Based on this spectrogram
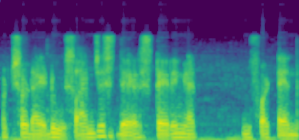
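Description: A man with an Indian accent talks at a fairly quick pace. His pitch is medium and his intonation fairly even. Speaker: law student guest. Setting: video call.

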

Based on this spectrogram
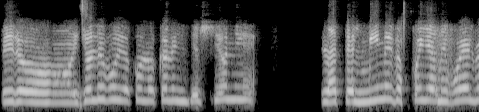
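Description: Speaking in a Chilean accent, a woman has a high pitch with ordinary variation. Her pace is moderate. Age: old. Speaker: church member. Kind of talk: casual chat.

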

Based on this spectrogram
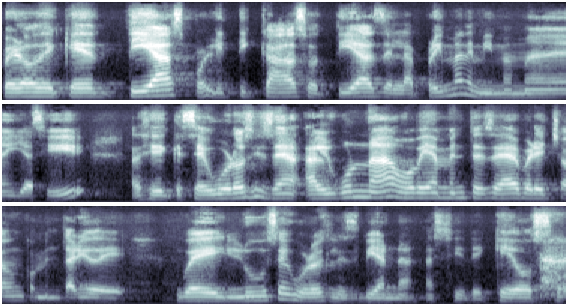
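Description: In a very deep, low pitch, a woman speaks with a Mexican accent at a moderate pace and with ordinary pitch variation, on a very clean recording with a silent background. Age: 20s. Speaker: podcast co-host. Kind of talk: casual chat.

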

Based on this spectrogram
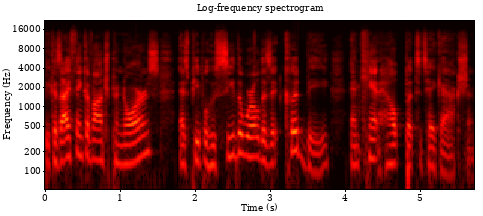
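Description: A man with an unremarkable speaking voice, fairly high pitched and with lively intonation, is heard with a dry, close sound with no echo on a very clean recording with a silent background. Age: 40s. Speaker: business coach and army veteran. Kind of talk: interview.

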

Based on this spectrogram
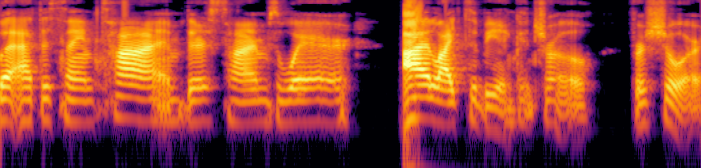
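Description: A woman's very deep, low voice with vocal fry, a bright, sharp tone, big swings in loudness, fairly even intonation and a fairly slow pace. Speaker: co-host, wife.

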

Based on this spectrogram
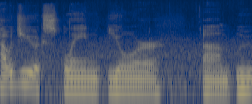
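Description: Behind a man talking at a medium pitch, noticeable background noise can be heard. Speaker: podcast host. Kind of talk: casual interview chat.

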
